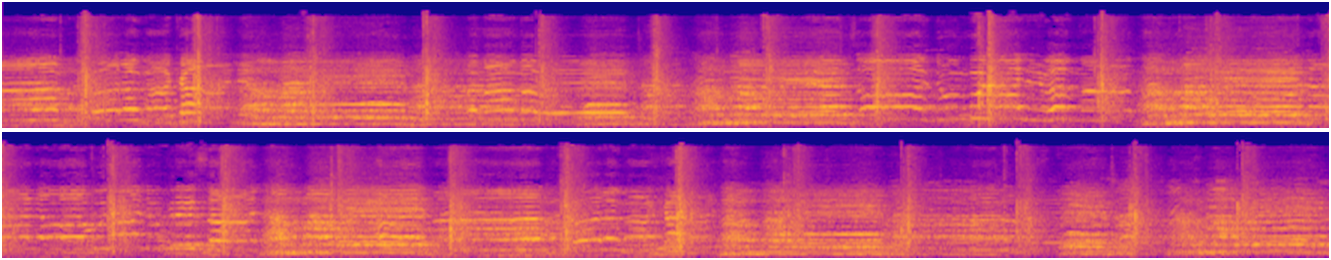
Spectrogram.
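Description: A group of people singing together in several voices, with handclaps keeping time throughout.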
